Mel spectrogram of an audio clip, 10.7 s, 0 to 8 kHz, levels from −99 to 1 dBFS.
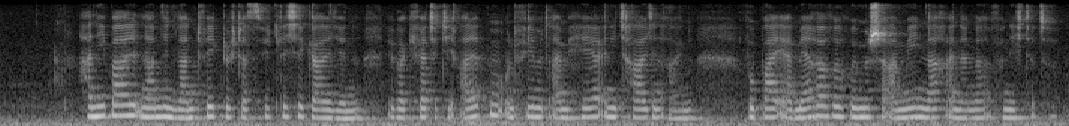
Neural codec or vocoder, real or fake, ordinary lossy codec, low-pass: none; real; none; 7.2 kHz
